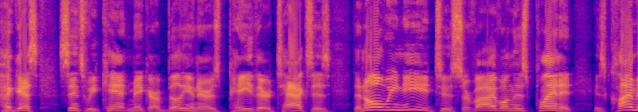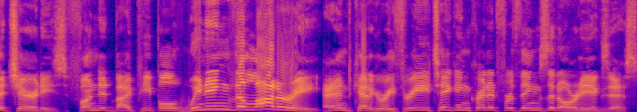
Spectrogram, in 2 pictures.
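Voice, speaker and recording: A man with an American accent projects his high, bright, sharp voice at a moderate pace with hardly any pauses. His pitch swings very widely. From American living in the Netherlands. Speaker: comedian. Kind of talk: comedic news commentary to camera.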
